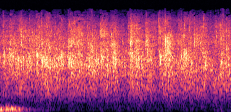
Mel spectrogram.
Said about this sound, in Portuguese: Dê uma salva de palmas a Jesus.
